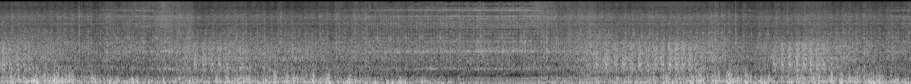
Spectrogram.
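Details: Rough, uneven knock about four beats a second from an idling 1954 Nash petrol engine; source still undetermined.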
